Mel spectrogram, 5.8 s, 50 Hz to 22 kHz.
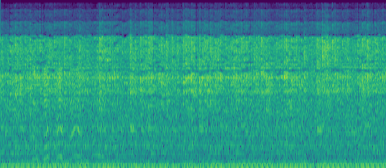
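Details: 1942 Farmall H first start after engine rebuild with a donated magneto: steady, even low chug with no knocks or misses; normal running.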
